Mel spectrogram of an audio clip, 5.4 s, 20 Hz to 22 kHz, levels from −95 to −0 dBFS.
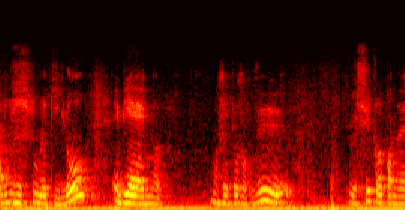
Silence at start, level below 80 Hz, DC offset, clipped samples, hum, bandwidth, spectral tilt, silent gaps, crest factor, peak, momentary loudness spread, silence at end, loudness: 0 s; -38 dBFS; under 0.1%; under 0.1%; none; 6.8 kHz; -9 dB/octave; none; 18 dB; -14 dBFS; 14 LU; 0 s; -33 LUFS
